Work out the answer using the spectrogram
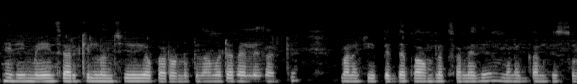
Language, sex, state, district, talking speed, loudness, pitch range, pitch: Telugu, male, Andhra Pradesh, Anantapur, 155 wpm, -25 LUFS, 140-150 Hz, 145 Hz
